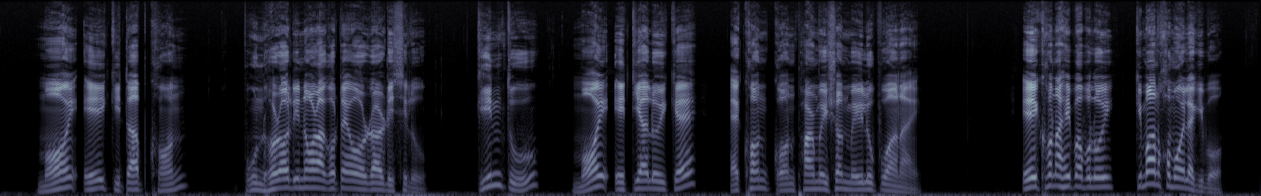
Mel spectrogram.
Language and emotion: Assamese, angry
